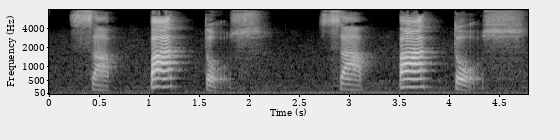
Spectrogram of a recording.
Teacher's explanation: Remember, no Z sound in Spanish, just like an S.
